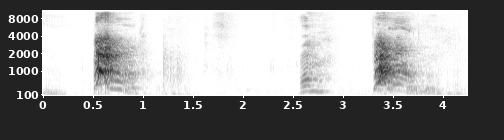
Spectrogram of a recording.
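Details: Shiba Inu dog communicating indoors: two loud, harsh, broadband barks about three seconds apart, with a shorter, softer harmonic vocal sound between them.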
